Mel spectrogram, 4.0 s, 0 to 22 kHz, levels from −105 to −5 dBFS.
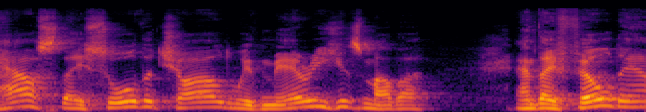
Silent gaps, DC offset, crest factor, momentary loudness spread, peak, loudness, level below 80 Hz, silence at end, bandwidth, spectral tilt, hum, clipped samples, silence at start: none; under 0.1%; 20 dB; 9 LU; -12 dBFS; -32 LUFS; -76 dBFS; 0 s; 15 kHz; -6 dB/octave; none; under 0.1%; 0 s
